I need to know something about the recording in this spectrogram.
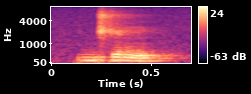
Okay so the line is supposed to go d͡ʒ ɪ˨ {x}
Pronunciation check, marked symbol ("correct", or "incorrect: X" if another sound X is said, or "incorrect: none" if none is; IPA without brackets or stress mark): incorrect: ŋ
